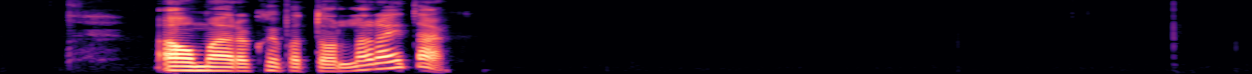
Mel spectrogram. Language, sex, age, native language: Icelandic, female, 40-49, Icelandic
